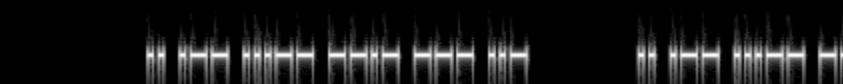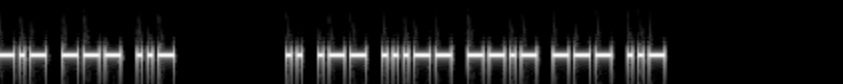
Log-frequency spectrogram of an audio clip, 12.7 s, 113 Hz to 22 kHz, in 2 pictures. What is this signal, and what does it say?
Morse code, heard as a keyed tone, about 32 wpm, 700 Hz. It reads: IW3QOU IW3QOU IW3QOU
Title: DXCC-100 Call Signs - 6 Characters - Repeated 3x - 30wpm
